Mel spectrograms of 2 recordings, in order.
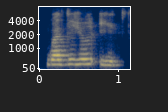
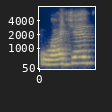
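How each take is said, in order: First: Each word is pronounced clearly and separately. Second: The words are squeezed together and reduced. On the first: "instead of" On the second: "don't pronounce your words clearly"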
